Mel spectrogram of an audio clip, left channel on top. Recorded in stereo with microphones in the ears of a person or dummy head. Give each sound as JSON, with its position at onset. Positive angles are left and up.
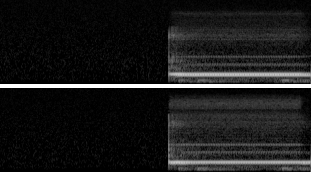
{"t": 1.7, "sound": "a phone ringing", "side_deg": -45, "distance_m": 2.0}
